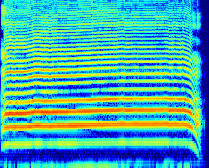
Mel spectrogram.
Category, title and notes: Speech > Solo speech
VOXScrm-Blue Snowball Microphone, CU Scream, Long Nicholas Judy TDC
A long scream.
Blue-brand, Blue-Snowball, long, male, scream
